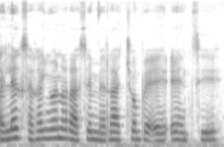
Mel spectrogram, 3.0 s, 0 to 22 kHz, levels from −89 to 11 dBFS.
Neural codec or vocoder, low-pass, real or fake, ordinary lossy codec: none; none; real; none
